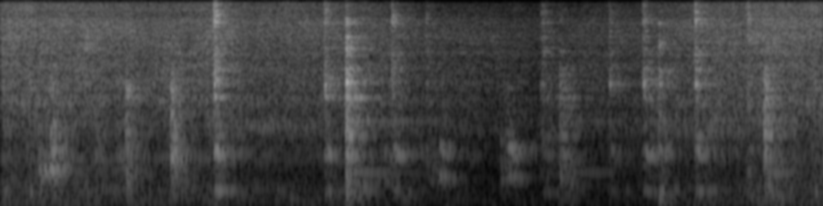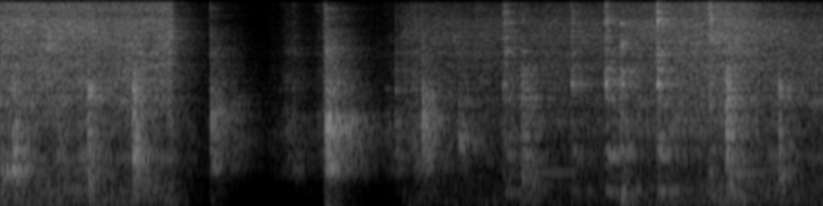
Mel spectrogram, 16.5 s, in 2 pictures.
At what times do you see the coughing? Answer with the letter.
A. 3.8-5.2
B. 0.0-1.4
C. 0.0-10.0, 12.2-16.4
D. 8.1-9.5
A.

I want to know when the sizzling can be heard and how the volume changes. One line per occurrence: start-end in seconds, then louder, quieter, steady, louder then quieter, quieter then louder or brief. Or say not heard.
0.0-10.0 quieter then louder
12.2-16.4 louder.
